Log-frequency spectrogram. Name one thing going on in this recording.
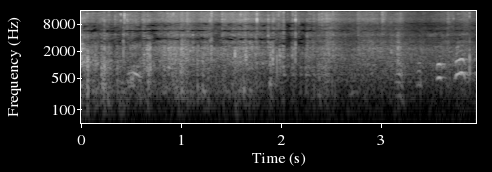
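A bicycle crashes into rustling bushes.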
